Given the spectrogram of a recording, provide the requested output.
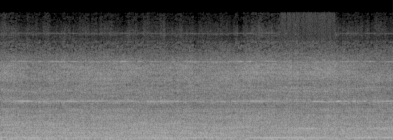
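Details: Hoover Elite Power Scrub carpet cleaner used as vacuum to suck up cleaning solution residue after deep clean wash cycle: steady high-pitched motor whine with even airflow rush, no surging or rattles; suction normal.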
